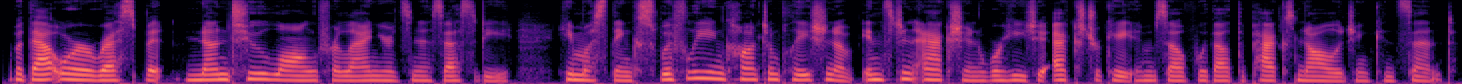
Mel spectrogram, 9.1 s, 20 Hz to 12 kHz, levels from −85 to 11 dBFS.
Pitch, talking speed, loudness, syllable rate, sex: 190 Hz, 205 wpm, -20 LUFS, 6.0 syllables/s, female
